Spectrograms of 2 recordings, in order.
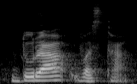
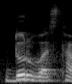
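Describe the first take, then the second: First: दुरावस्था said slowly with a long aa after du, as the mistake to avoid; दुरावस्था spoken slow and deliberate as an error; wrong spelling said. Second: दुर्वस्था with a short du and r joined straight to vasthaa; दुर्वस्था stressed, with the tune rising at the end; correct pronunciation. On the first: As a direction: drag out the wrong form दुरावस्था, du-raa-vasthaa. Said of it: "तो ऐसी गलती ना करें". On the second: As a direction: say दुर्वस्था as dur-vasthaa, no aa after du. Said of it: "दुरावस्था नहीं होता है". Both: Shown as a demonstration.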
